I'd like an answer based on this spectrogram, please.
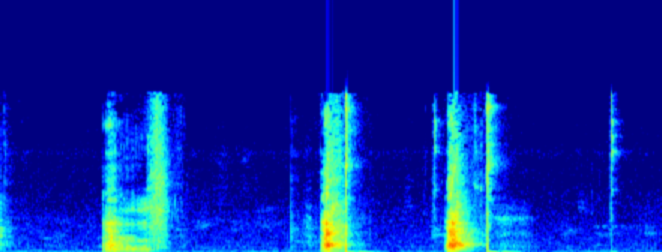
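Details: Pet dog Sherlock goes crazy at a hair clip opening and closing: a drawn-out rough, growly bark followed by two short loud barks about a second apart, then a single click.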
